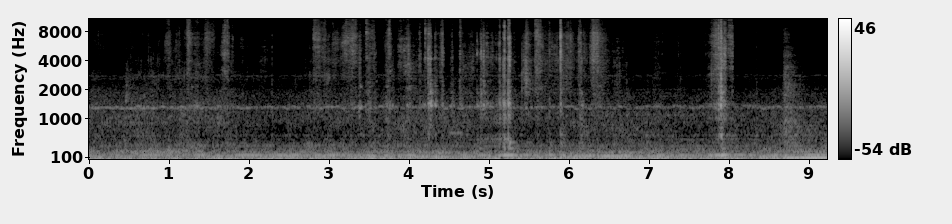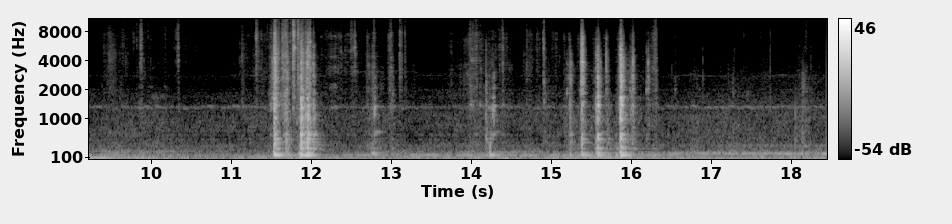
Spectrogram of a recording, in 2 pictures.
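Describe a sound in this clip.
Gloved fingers tap and click against metal engine parts.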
